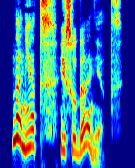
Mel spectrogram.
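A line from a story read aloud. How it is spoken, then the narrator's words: Mocking, smiling. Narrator (Russian): насмешливо улыбнулась девушка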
